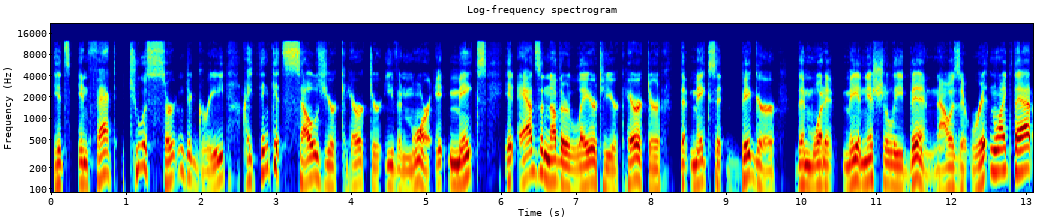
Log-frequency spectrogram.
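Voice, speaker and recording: A man's voice: mid-range voice, animated, moderate pace, few pauses, dry recording, clean studio sound. A man hosting a podcast interview, asking long, winding questions full of restarts and gushing praise. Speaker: podcast host.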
